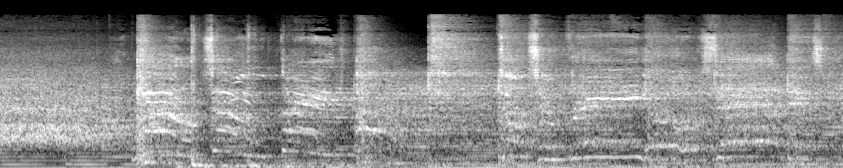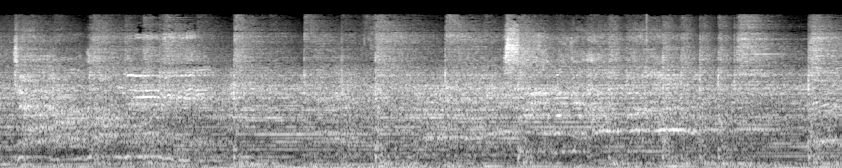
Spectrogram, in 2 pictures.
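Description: Live rock band kicking back in with an arena crowd singing along loudly. The drums crash in about a second and a half in, and the full band with heavy bass and guitars plays under the singing from about four seconds in.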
